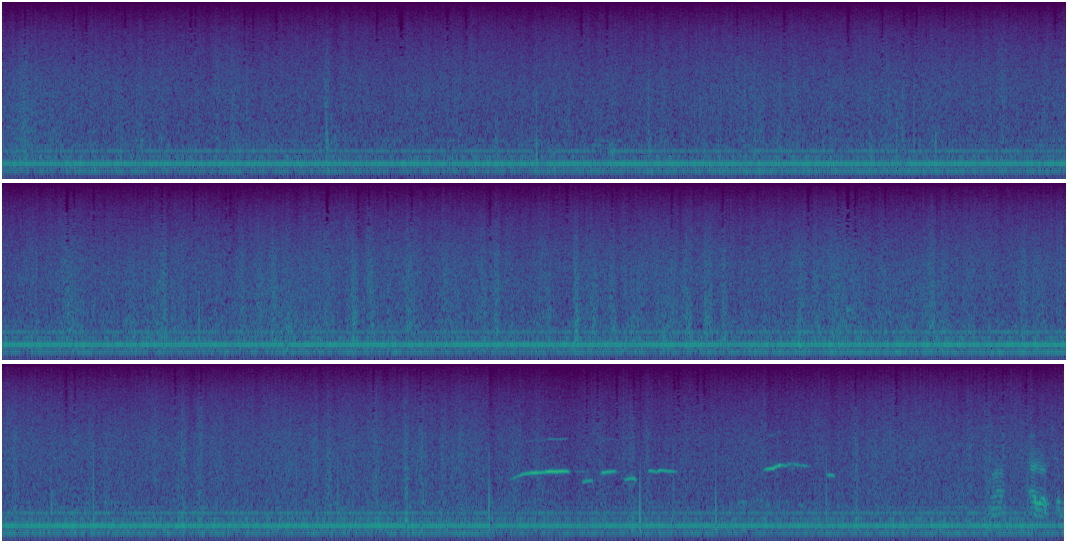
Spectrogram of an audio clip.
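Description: Steady low hum with hiss and crackle from an old optical film soundtrack. Near the end a man whistles a few short notes.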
